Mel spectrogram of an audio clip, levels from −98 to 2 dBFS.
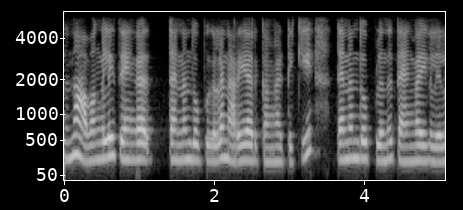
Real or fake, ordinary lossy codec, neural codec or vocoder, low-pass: real; none; none; 5.4 kHz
